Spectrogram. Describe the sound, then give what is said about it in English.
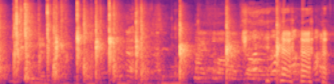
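A high five hand slap in front of a live studio audience: sharp, bright smacks among excited talking voices. “Good job. Yay! High five.”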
